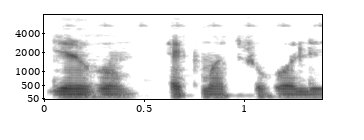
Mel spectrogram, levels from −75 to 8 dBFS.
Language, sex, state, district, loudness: Bengali, male, West Bengal, North 24 Parganas, -22 LUFS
